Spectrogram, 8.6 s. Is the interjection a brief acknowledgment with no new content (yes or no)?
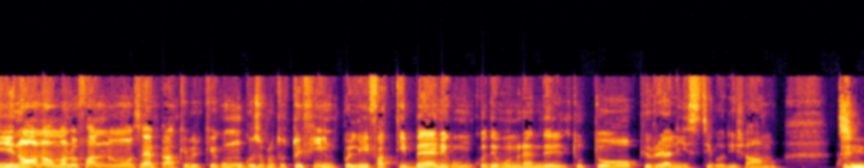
yes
